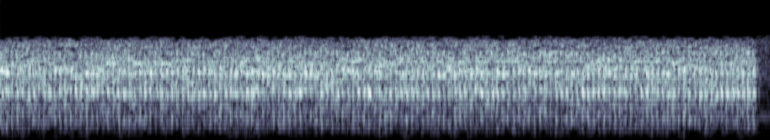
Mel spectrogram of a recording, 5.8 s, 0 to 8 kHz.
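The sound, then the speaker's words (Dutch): An interfering radio signal on the 10 metre FM band comes through as a harsh, steady buzzing hiss. It keeps an even loudness throughout and stops sharply at the end. “Dat is een verrekte vervelend signaal die regelmatig op de 10 meter FM-band te verschijnen komt.”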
